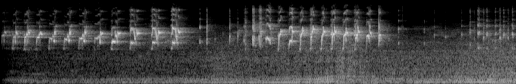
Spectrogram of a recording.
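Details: Lovebird ngekek chatter in two bursts of quick, shrill, buzzy notes separated by a short pause, with a soft hiss underneath.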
